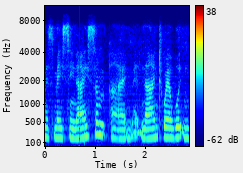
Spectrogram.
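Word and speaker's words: Macene: Macina? Macine. Okay, Macine Isom.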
